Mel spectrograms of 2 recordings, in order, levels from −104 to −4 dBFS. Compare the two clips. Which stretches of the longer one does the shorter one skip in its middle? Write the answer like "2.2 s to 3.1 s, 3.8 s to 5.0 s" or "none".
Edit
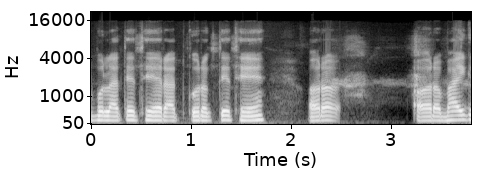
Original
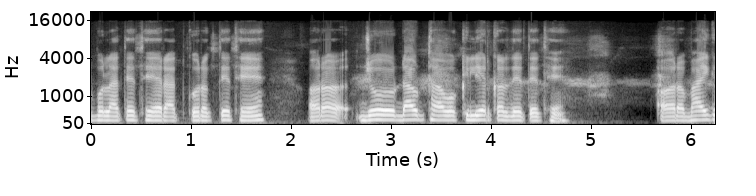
2.4 s to 4.9 s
